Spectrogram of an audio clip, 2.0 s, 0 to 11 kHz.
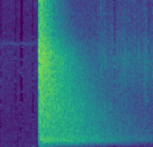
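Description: A single loud .357 Magnum revolver shot from a 2-inch barrel firing 125 grain Gold Dot ammunition at a range, a sharp close crack followed by a ringing decay lasting about a second and a half.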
